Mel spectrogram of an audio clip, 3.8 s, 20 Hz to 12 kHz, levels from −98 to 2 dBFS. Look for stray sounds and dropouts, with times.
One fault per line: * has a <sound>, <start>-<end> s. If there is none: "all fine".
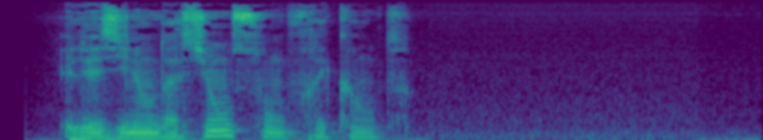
all fine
